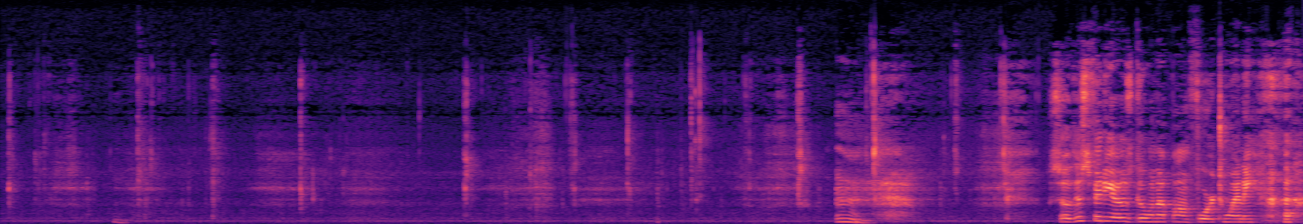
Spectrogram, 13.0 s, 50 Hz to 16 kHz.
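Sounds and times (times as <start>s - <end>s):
faint steady hum: 0.0s - 13.0s
chewing crunches: 2.9s - 3.5s, 4.1s - 8.2s
wet mouth clicks: 4.6s - 4.8s.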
